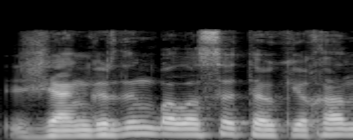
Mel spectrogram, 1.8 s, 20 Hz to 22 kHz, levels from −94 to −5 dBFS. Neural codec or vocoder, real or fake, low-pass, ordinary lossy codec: none; real; 9.9 kHz; none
